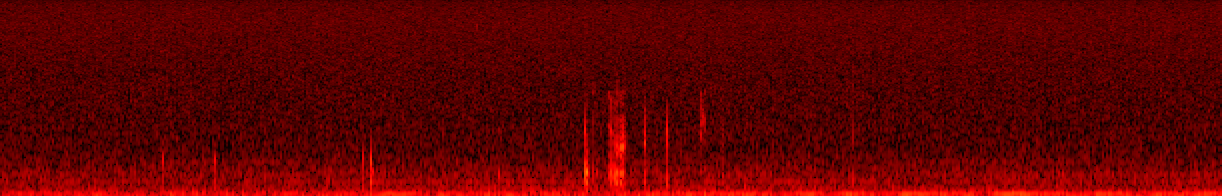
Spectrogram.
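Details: Adult stomach growling (borborygmi) while eating and drinking water: low steady hum with scattered gurgles and a brief cluster of squelching bowel sounds.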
